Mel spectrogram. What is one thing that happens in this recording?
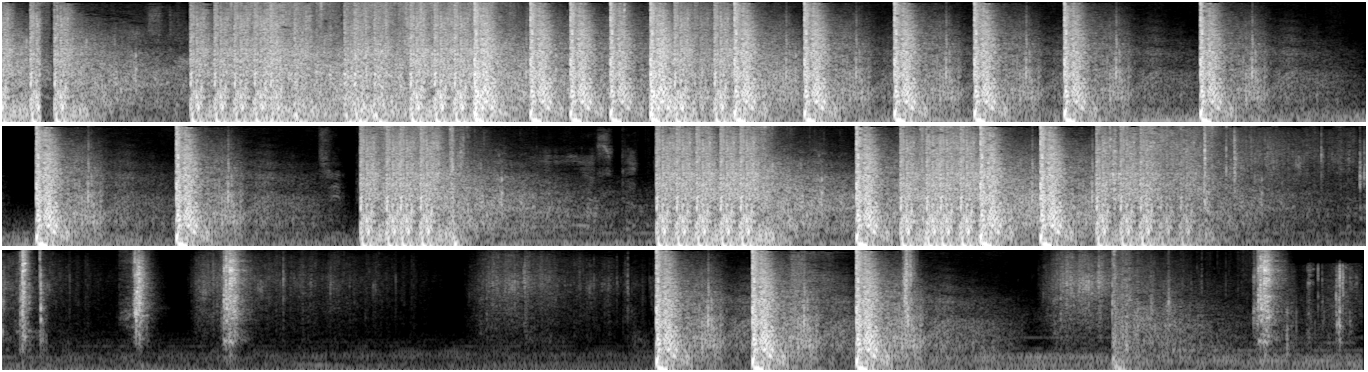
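A pistol fires shots in quick bursts, each echoing briefly.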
